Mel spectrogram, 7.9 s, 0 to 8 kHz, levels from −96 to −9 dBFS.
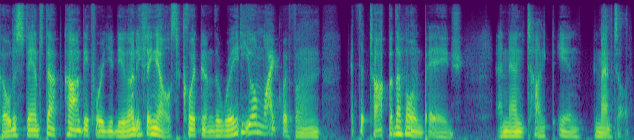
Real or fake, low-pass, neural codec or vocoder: fake; 7.2 kHz; codec, 16 kHz, 0.5 kbps, X-Codec, HuBERT features, trained on balanced general audio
